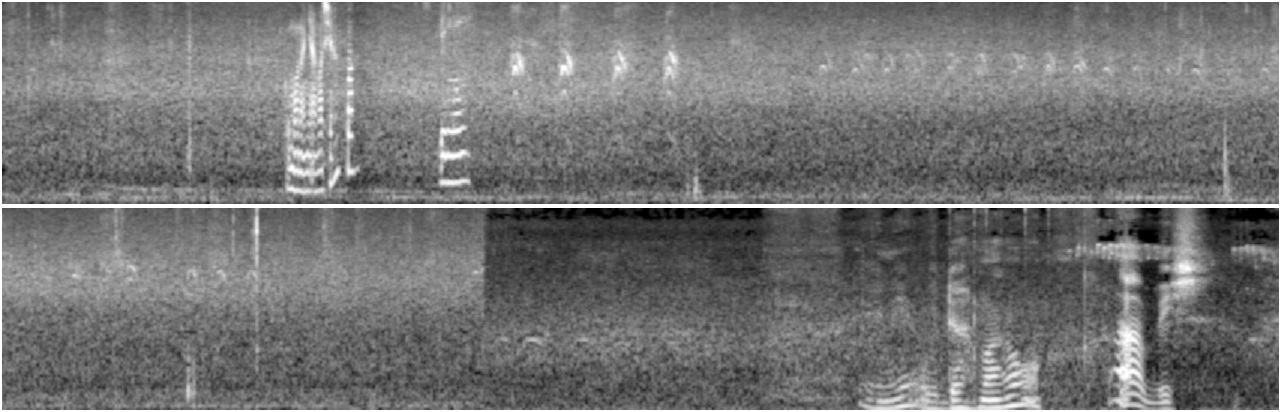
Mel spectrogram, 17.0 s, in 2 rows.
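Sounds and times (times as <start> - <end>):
bird calls: 0.0 - 11.8
high bird chirps: 1.9 - 11.8.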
